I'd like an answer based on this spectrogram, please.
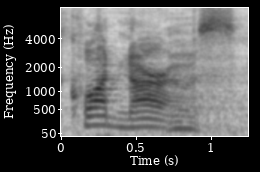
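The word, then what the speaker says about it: Quadinaros: It's Quadnaros. Whatever. That was I don't know, Quadranero. that's how I would pronounce it.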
